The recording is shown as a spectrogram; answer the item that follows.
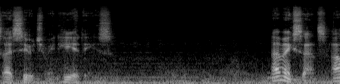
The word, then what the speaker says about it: Hyades: Kind of like you pronounce Pleiades. Hyades. I see what you mean. Hyades.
